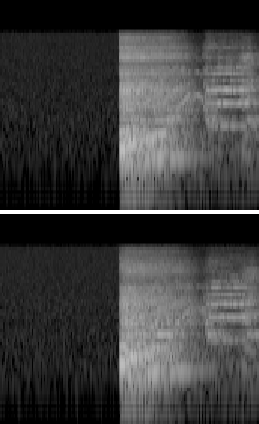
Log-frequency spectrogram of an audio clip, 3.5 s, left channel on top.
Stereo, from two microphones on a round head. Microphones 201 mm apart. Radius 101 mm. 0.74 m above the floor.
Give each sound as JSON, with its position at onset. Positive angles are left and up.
{"t": 1.6, "sound": "a cupboard door", "side_deg": 70, "distance_m": 2.0}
